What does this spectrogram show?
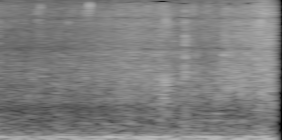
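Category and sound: nature, sea waves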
